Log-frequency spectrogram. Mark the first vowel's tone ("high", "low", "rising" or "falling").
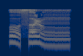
falling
